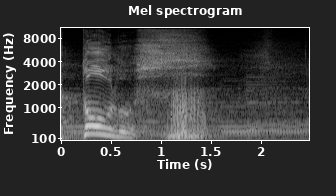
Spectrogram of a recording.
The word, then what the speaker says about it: doulos: Ao se apresentar, o apóstolo Paulo utiliza uma terminologia que no original tem por pronúncia a palavra doulos.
